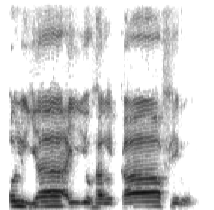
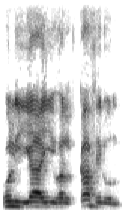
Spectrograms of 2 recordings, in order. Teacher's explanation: কাফের উপরে আলিফ সগীরা আছে, অর্থাৎ এক আলিফ পরিমাণ টানতে হবে, কিন্তু না টেনে যদি আমি কুল ইয়া আইয়ুহাল কাফিরুন পড়ি, তাহলে ওই মাদের স্থলে হরকত পড়ায় তেলাওয়াত অশুদ্ধ হয়ে নামাজ বাতিল হয়ে যাবে।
